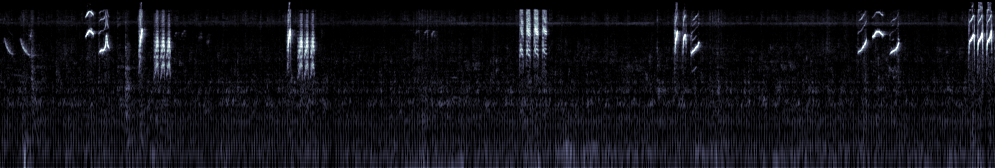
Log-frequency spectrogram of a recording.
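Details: Cinereous tit recorded for luring or song training: scattered high, sharp chirps and short buzzy rasping bursts, each a cluster of quick notes, separated by pauses of a second or more, over a quiet background.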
